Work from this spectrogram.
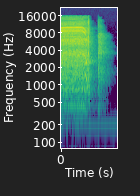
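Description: A TOTAL cordless drill set to drilling mode whirs at a steady high pitch, then winds down with a brief second burst before falling quiet.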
